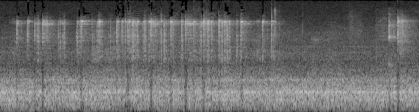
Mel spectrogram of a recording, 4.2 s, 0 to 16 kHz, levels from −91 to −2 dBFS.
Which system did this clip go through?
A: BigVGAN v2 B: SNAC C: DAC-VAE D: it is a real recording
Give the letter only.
D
